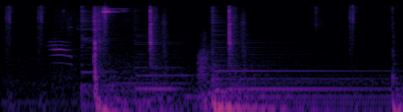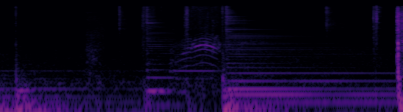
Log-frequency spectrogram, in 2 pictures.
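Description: Cartoon cat chef in a Monster Hunter game meowing several times, short high mewing calls spaced over a few seconds, mixed with clattering cooking sounds and light chimes.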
